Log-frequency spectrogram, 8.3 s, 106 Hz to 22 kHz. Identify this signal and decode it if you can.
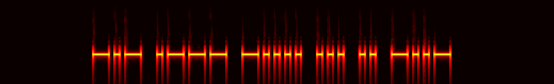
Morse code, heard as a keyed tone, about 15 wpm, 700 Hz. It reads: KJ6SIX
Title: USA Call Signs - 6 Characters - Repeated 2x - 15wpm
